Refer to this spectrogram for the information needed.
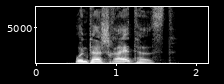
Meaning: inflection of unterschreiten: 1. second-person singular present 2. second-person singular subjunctive I
- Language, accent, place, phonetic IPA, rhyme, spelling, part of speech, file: German, Germany, Berlin, [ˌʊntɐˈʃʁaɪ̯təst], -aɪ̯təst, unterschreitest, verb, De-unterschreitest.ogg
